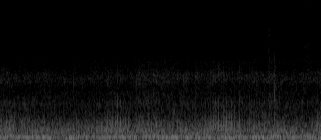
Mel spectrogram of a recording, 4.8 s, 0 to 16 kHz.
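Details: Maine Coon kitten, 43 days old, purring while it suckles: a dense, steady low vibration that swells slightly and fades, plus a faint brief higher tone near the end.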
